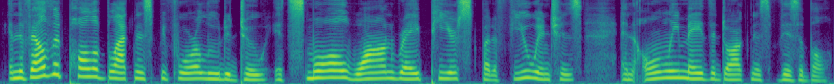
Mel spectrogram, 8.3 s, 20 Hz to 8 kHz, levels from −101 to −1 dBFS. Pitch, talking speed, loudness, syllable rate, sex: 210 Hz, 170 wpm, -18 LUFS, 4.8 syllables/s, female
